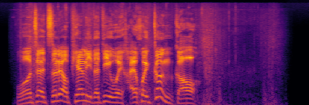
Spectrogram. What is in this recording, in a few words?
pissed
